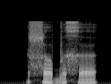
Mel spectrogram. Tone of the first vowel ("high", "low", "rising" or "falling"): low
